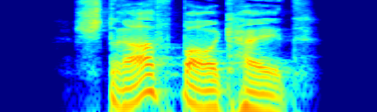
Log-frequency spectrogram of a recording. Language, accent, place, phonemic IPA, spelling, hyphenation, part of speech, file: German, Germany, Berlin, /ˈʃtʁaːfbaːɐ̯kaɪ̯t/, Strafbarkeit, Straf‧bar‧keit, noun, De-Strafbarkeit.ogg
- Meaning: punishability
